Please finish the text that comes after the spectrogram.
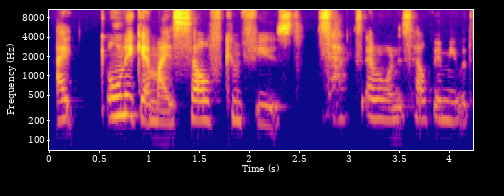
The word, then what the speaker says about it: Sachs: okay somebody thank you Sachs yeah it makes sense sax Goldman Sachs that's right oh my goodness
